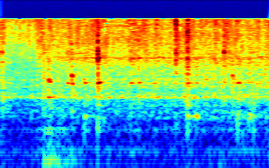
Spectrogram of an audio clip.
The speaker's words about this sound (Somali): Wax macaan baa shiilmaya. Shaqartii digsiga maqlaynaa.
